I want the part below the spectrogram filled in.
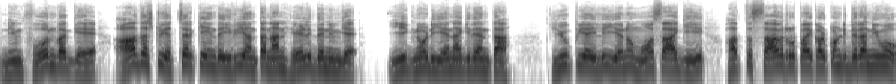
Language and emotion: Kannada, angry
